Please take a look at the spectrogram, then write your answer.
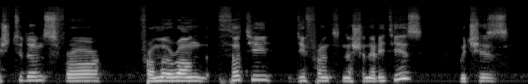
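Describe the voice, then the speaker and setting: With a French accent, a man speaks in a fairly high pitch with ordinary pitch variation, the sound dry and close with no echo. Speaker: professor. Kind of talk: panel talk. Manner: halting.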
